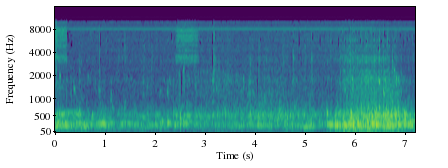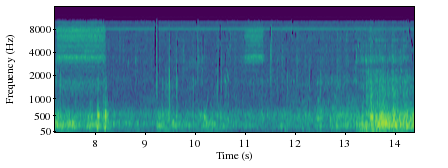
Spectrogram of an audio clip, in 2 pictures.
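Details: Very big bull grey seal in the Scilly Isles asserting his authority and refusing to play: deep, throaty, rumbling moans in long bursts, with a loud swell mid-recording and again at the end over a low watery background.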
